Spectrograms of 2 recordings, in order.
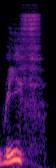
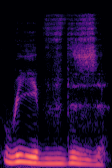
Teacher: One wreath unvoiced th at the end and two wreaths with a voiced at the end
